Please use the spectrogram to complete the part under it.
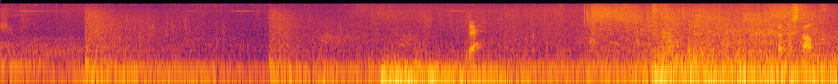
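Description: Fiery blasts explode with deep booms.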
